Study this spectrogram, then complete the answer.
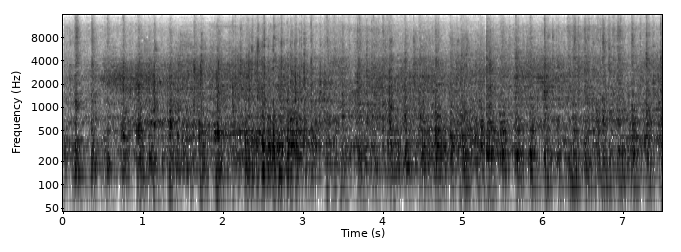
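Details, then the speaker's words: A.H. Peppercorn model locomotive running, also slipping its wheels under load: rapid, uneven clunks two or three a second from a split main drive gear; fixed by fitting a new wheel set. "right what you've just heard that clunking sound is where the main Drive Cog on this locomotive is split and I'm going to show you how to fix it"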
